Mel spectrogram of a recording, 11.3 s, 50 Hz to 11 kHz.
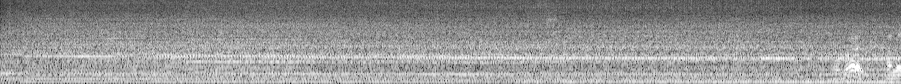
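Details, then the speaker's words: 2014 Toyota Camry, 2.5 L four-cylinder, idling just after replacing all four spark plugs with NGK: a quiet, smooth idle at steady pitch with no stumbles or misfires. Sounds good. "listen to it to see if it sounds like this any misfires sounds pretty good right now so I think it's gonna be good to go"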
